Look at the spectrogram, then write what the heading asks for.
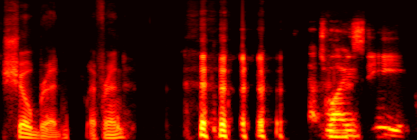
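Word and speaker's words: shewbread: Uh shoe bread is pronounced show bread, my friend.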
